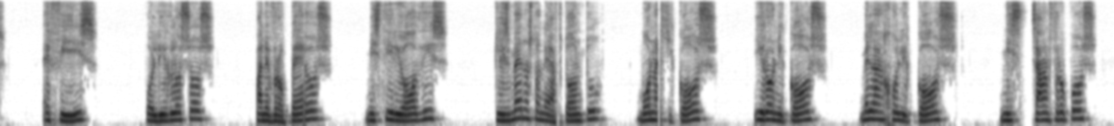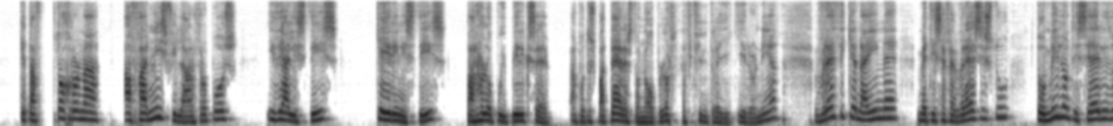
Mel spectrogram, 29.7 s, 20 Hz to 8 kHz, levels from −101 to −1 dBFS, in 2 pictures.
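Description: Between 4.04 and 4.06 s, 7.42 and 7.45 s (just after "κλεισμένος των"), and 8.77 and 8.80 s, blocks of samples were zeroed. Each block of digital silence, 27, 24 and 35 ms long, is a short hole.

From 11.72 to 12.84 s, packets kept arriving late and the jitter buffer ran dry twelve times. Concealment filled 225 ms, a fifth of that span. From 13.26 to 13.79 s it ran dry five more times, filling 223 ms, nearly half the span, with the longest wait 182 ms. Nothing is lost, but these repeated stalls make the sound drag and stutter.

From 14.70 to 15.29 s, the buffer was running low, so the receiver repeated pitch periods to add 62 ms. This jitter buffer slow-down plays the sound at 91% speed without changing the pitch, so it comes out drawn out.

From 15.37 to 15.59 s, packets were likely held up in transit and the buffer emptied, causing a call audio freeze. The last sound is carried on and fades, followed by about 110 ms of silence. 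The whole pause adds 191 ms of delay, but nothing goes missing.

From 18.47 to 23.76 s, the buffer held more than it needed, so the receiver cut out short pitch-period pieces, roughly 0.4 s in total. This jitter buffer speed-up runs the sound at 107% speed at the same pitch, and it sounds hurried.

Throughout, the G.722 call path at 64 kbps leaves nothing above 8 kHz.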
